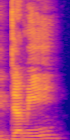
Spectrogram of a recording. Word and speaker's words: Demi: will come anymore but they say Demi Demi Demi Demi Demi Demi Moore but then it's spelled like semi yeah so it's not to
